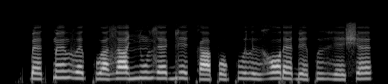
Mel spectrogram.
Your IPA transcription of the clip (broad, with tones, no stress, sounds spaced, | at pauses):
k͡p ɛ˨ k͡p ɛ̃˦ v ɛ˧ kʷ a˨ z a˧ ɲ ũ˧ z ɛ˧ ɡ e˦˨ k a˨ p o˨ kʷ ɨ˧ l ɨ˨ ɣ ɔ˦ ɾ ɛ˧ ɗ e˨ p ɨ˧ ɣ e˨ ʃ ɛ˦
